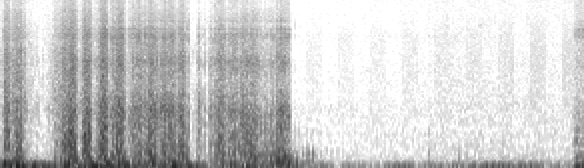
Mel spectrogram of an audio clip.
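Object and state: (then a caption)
Foam microphone windscreen being brushed. A paint brush is swept across the black foam windscreen on a Rode microphone, producing loud, dense, rustling scrapes with a heavy low rumble for about three seconds. The sound then drops to faint, soft brushing before a brief louder swipe at the very end.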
